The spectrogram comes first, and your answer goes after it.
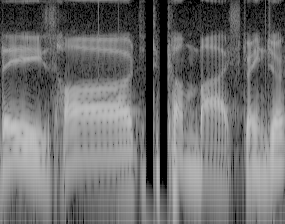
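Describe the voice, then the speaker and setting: A man puts on a character voice at a fairly low pitch. His pitch varies in an ordinary way. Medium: video game. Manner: dry, morbid.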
